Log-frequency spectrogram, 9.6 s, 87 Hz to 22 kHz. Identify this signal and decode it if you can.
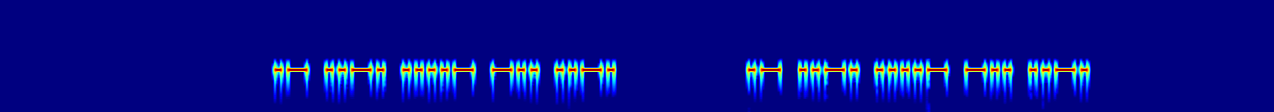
Morse code, heard as a keyed tone, about 25 wpm, 700 Hz. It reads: AF4DF AF4DF
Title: USA Call Signs - 5 Characters - Repeated 2x - 25wpm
